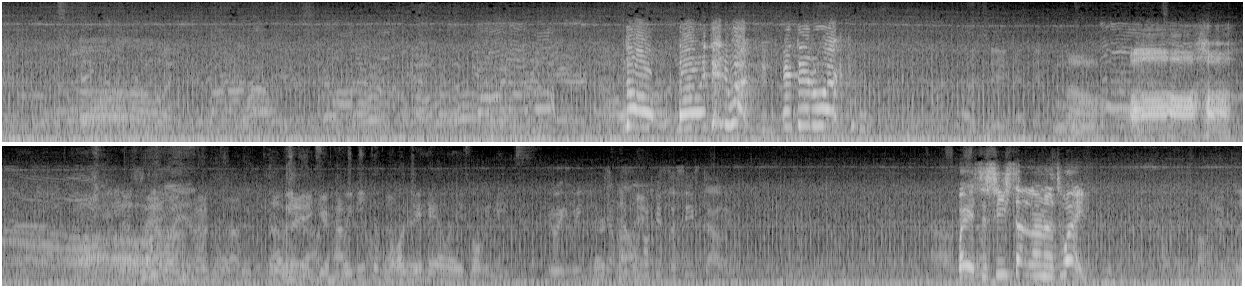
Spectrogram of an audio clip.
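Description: Young men talk over an online voice chat.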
